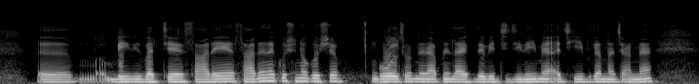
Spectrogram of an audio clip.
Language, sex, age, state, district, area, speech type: Dogri, male, 18-30, Jammu and Kashmir, Samba, urban, spontaneous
